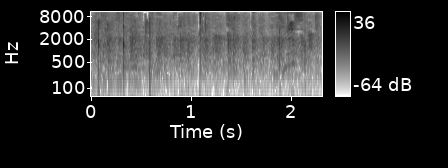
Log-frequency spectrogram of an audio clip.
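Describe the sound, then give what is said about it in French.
Audience applause for a presenter at a church gathering, heard as a scattered run of sharp, uneven hand claps of moderate loudness lasting about two seconds. “On peut applaudir encore une fois Audrey Maude.”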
